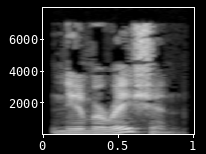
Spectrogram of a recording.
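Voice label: "numeration", British English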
